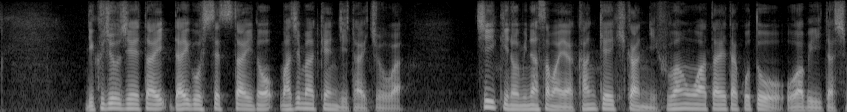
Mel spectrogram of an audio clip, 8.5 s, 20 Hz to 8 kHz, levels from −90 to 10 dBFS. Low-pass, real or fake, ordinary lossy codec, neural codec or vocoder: none; real; none; none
